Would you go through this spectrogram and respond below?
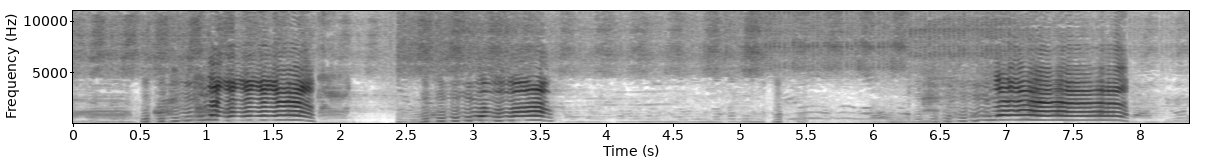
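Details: Goat bleating loudly in a village: three long, harmonic, slightly wavering baa calls about a second each, the first two close together, the last after a quieter pause with a faint lower bleat between.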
